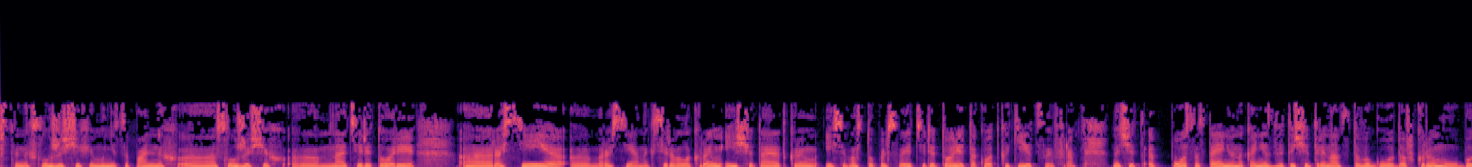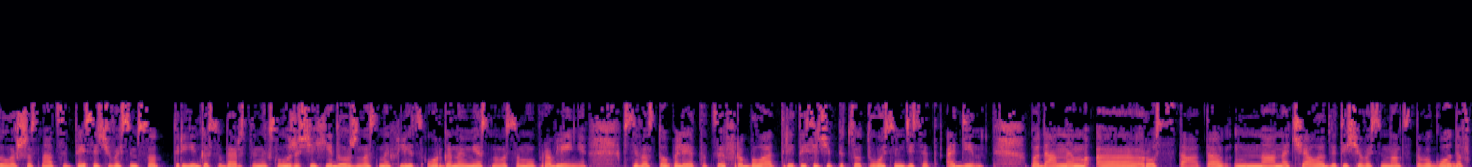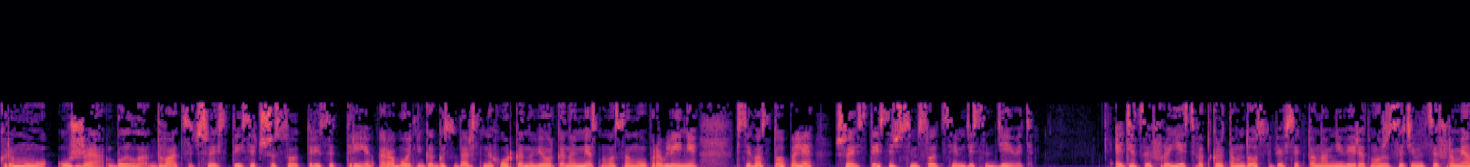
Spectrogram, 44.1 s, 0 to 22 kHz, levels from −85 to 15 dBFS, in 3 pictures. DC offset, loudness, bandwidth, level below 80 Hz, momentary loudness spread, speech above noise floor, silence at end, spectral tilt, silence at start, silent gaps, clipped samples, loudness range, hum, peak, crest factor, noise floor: under 0.1%; -18 LUFS; 8.8 kHz; -48 dBFS; 5 LU; 44 dB; 0 s; -4.5 dB/octave; 0 s; none; under 0.1%; 2 LU; none; -6 dBFS; 12 dB; -61 dBFS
